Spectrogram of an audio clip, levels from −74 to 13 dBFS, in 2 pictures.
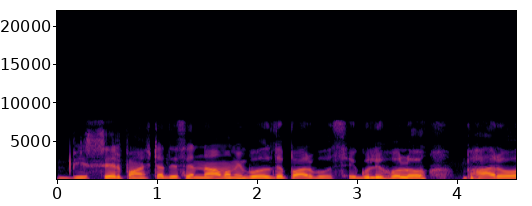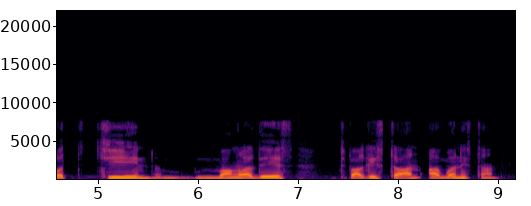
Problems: none marked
